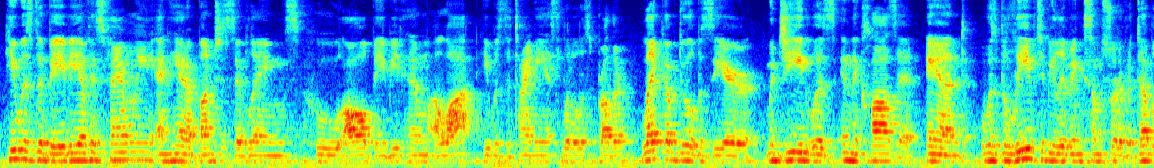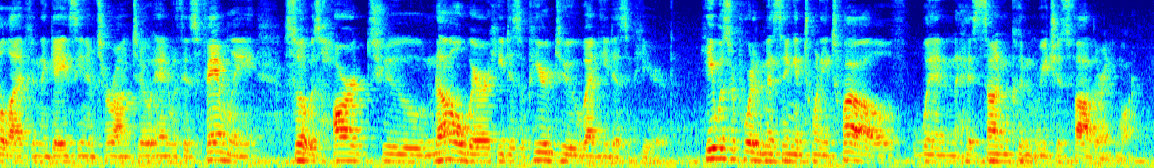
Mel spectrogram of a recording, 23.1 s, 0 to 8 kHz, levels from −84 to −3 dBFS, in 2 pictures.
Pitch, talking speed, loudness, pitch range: 125 Hz, 215 wpm, -19 LUFS, 115-140 Hz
